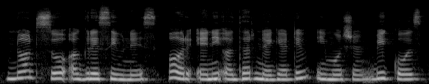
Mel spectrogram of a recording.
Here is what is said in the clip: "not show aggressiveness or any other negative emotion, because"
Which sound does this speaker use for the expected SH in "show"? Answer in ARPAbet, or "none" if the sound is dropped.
S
